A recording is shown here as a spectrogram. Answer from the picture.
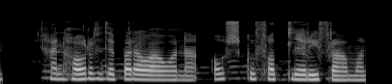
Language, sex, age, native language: Icelandic, female, 11, Icelandic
